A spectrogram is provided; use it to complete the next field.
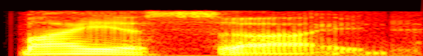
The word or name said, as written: biocide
